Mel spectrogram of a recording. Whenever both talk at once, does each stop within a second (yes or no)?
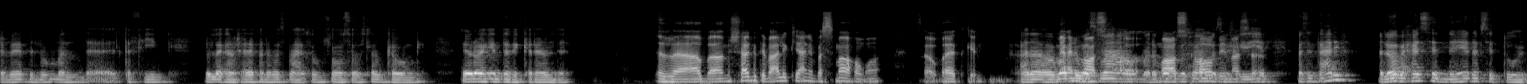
no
